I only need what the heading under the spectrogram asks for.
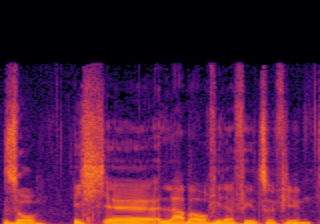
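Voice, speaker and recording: A man speaks in a dark, mellow tone. His pace is moderate, and his pitch variation is ordinary. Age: 20s. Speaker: podcaster and streamer. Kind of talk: casual solo monologue. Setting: home recording in his room.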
